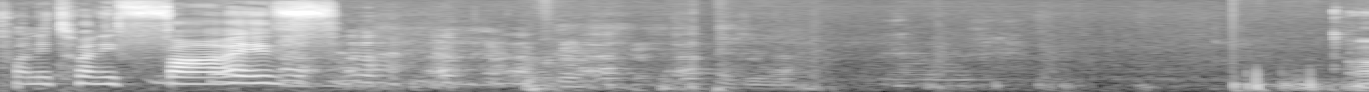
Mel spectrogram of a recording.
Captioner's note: laughter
